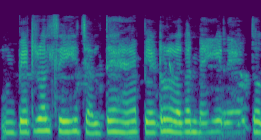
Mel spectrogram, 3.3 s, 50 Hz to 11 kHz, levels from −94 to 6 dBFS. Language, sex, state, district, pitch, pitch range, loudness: Hindi, female, Bihar, Kishanganj, 245 Hz, 235-255 Hz, -17 LUFS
